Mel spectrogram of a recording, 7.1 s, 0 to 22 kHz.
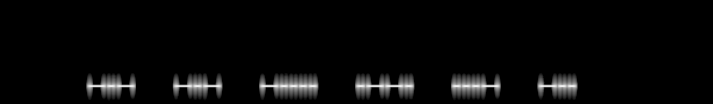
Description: Morse code, heard as a keyed tone, about 25 wpm, spaced as for 14 wpm, 700 Hz. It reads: KK6PVD
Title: USA Call Signs - 6 Characters - 3x Character Spacing - 25wpm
